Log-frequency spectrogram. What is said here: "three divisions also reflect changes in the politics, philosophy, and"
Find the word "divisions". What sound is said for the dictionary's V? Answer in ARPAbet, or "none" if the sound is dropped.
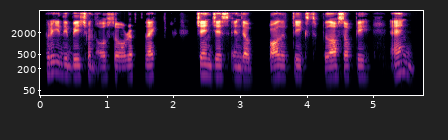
B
